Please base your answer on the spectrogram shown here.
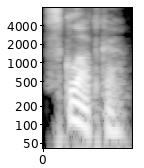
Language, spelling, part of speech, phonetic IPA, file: Russian, складка, noun, [ˈskɫatkə], Ru-складка.ogg
- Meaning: crease, buckling, crimp, fold, plica, ply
